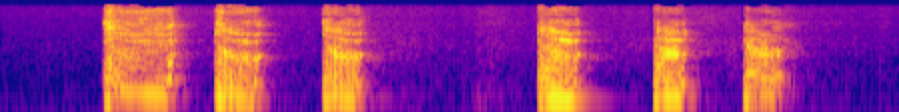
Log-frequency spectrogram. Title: coughing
